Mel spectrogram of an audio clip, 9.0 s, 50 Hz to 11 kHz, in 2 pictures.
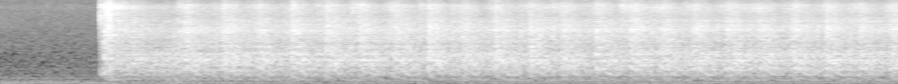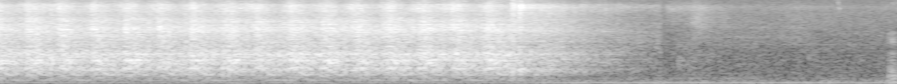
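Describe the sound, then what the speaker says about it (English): A 1967 Jaguar E-Type fitted with a junk E-Type motor cranks and fires for its first start, a loud, steady mechanical roar lasting about six seconds before dying away. "Gonna do a first start of the junk E-Type motor in my car."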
